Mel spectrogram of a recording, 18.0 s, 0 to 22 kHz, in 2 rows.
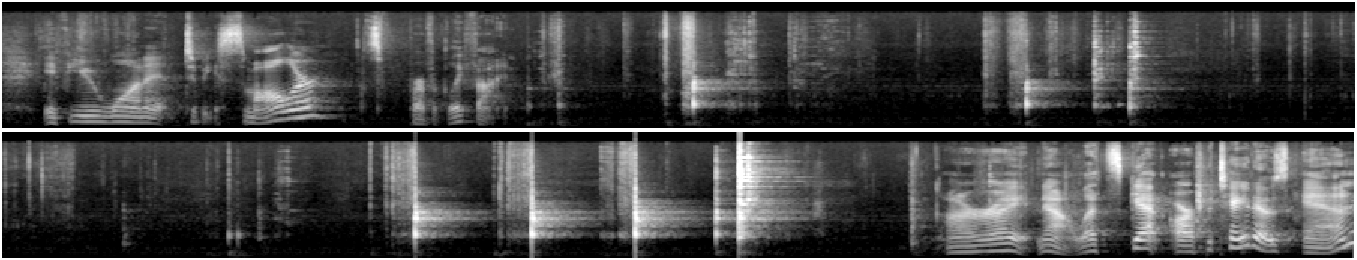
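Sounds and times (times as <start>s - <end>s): knife chopping on wooden board: 11.5s - 14.3s.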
